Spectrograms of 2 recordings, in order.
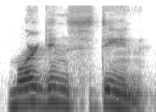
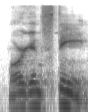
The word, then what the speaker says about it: Morgenstein: I know it looks like Stein, right? Yeah. If you go by the European pronunciation, that last vowel should go before the last consonant. Yeah. In like a German would say Morganstein.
